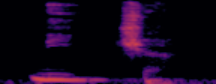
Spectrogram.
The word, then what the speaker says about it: Nietzsche: to pronounce his name the first bit should sound like knee the second like cha nietzsche then we need to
